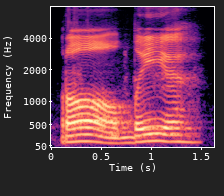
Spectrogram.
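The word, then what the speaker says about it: راضية: Fa huwa fi 'ishatir radiyah. Nah, huruf dad Ibu, radiyah. Fa huwa fi 'ishatir radiyah. Bedakan Ibu pengucapan ujung. Kalau ujung radiyah. Adapun bagian tepi radiyah.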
